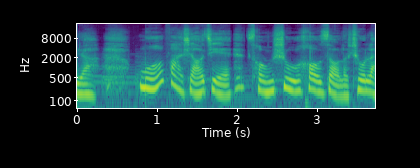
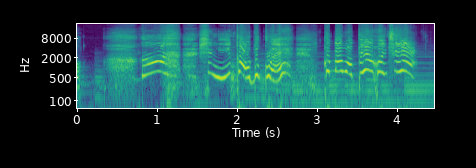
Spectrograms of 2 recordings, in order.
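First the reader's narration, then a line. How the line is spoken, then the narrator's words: Shrill, bossy young woman. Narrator (Chinese): 霸道小姐尖声说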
